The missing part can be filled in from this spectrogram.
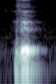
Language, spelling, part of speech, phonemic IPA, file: Dutch, we, pronoun, /ʋə/, Nl-we.ogg
- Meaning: unstressed form of wij (“we”)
